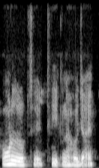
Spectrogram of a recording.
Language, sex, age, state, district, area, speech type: Hindi, male, 30-45, Uttar Pradesh, Jaunpur, rural, spontaneous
